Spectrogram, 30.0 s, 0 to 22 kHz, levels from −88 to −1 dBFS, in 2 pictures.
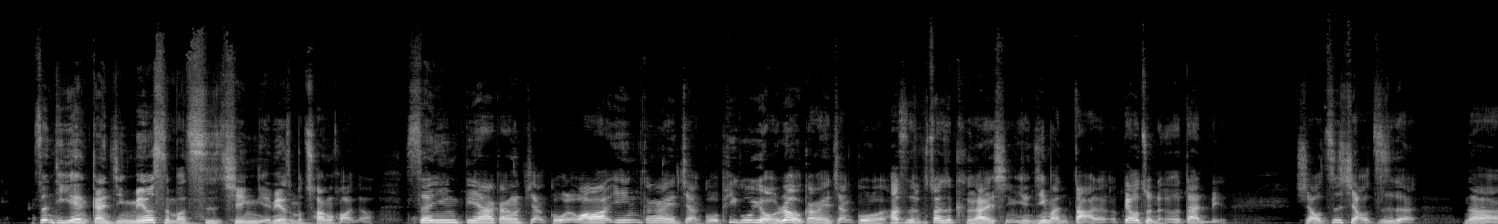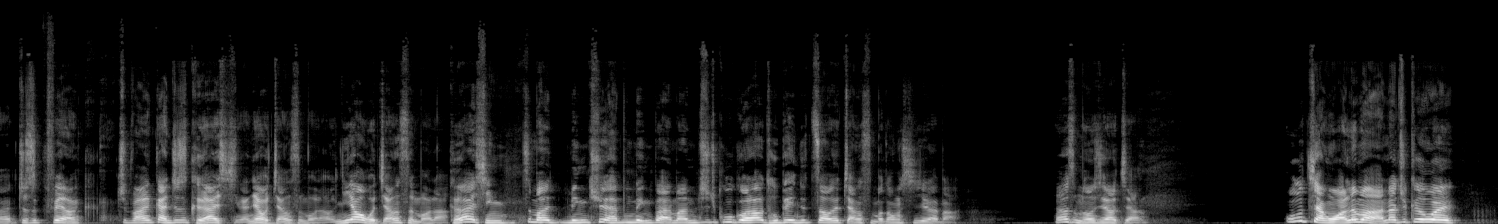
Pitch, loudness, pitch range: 175 Hz, -19 LUFS, 150-205 Hz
